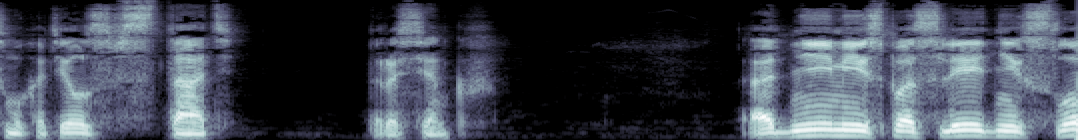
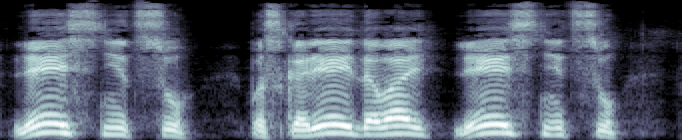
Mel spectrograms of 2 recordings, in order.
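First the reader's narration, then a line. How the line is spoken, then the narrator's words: Loud shout. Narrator (Russian): он закричал громко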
